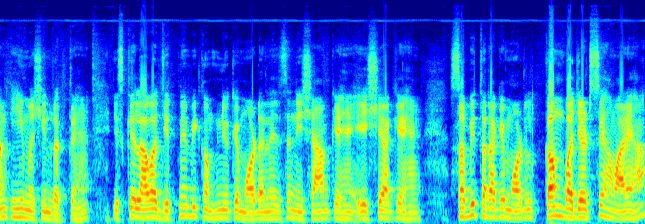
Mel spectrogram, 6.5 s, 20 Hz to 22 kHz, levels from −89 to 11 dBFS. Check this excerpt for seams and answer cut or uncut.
uncut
